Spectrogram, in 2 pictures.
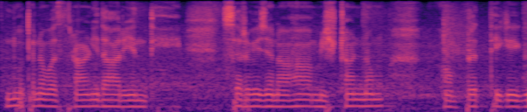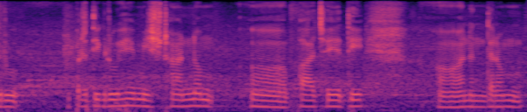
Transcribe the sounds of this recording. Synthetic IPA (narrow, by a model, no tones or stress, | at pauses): nuːt̪ɐnɐʋɐst̪ɾaːɳid̪ʱaːɾjɐnt̪i̥ | sɐɾʋeːd͡ʒɐnaːɦɐ̆miʂʈʰaːɳːɐm | pɾɐt̪jekeɡɾu | pɾɐt̪iɡɾuɦeːmiʂʈʰaːɳːɐm | paːt͡ʃɐjɐt̪i | ɐnɐnt̪ɐɾɐm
